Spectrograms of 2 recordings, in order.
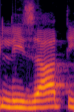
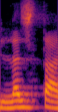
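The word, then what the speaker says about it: لذاتہ: آپ کو بتلائیں گے۔ تو بہرحال صحیح لذاتی ہی ہے، صحیح لذتا نہیں ہے۔ کچھ لوگ اس کو صحیح لذتا پڑھتے ہیں، اور بھی کافی ایسے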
